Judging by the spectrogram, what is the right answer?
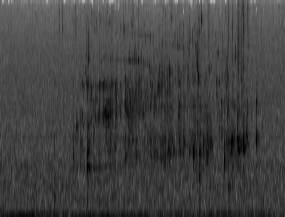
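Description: Water poured from a plastic bottle into a drinking glass, faint splashing and filling that starts about a second and a half in and stops near the end.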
